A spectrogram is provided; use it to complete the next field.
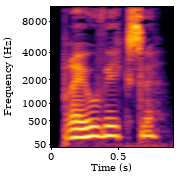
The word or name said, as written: brevveksle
